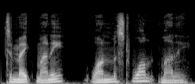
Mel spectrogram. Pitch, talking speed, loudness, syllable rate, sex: 110 Hz, 215 wpm, -16 LUFS, 5.8 syllables/s, male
